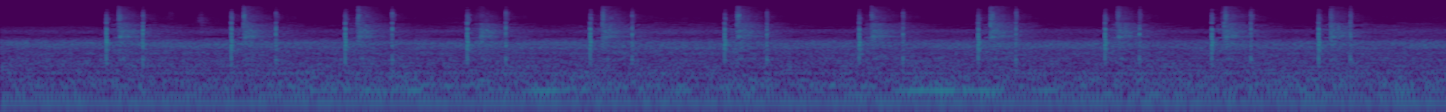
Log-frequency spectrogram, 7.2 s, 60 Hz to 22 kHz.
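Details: Q-switched Nd:YAG laser tattoo removal on a patient's self-made tattoo marks: repeated sharp snapping clicks in pairs and triplets, about 100 a minute, over a steady hum as laser pulses fire.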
